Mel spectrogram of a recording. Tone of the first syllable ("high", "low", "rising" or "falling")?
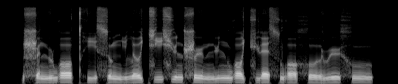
rising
